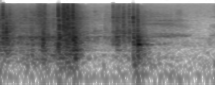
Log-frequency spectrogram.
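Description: Clear plastic packaging crinkling and rustling as it is pulled from a cardboard box, then one sharp tap as it is set down on a stone countertop, fading quieter after.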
